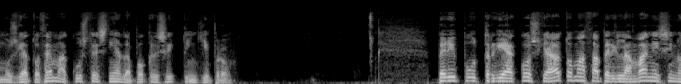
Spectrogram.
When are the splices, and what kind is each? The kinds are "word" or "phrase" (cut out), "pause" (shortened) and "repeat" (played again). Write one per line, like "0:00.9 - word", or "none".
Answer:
0:01.1 - word
0:01.8 - word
